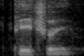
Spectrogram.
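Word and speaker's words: Pitre: even though he's secondary jaylen peter is that how you say his name scott is it peter petrie petrie thank you i think nfl will undervalue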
